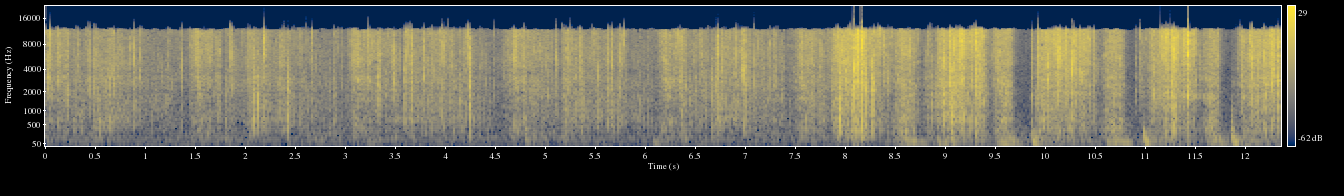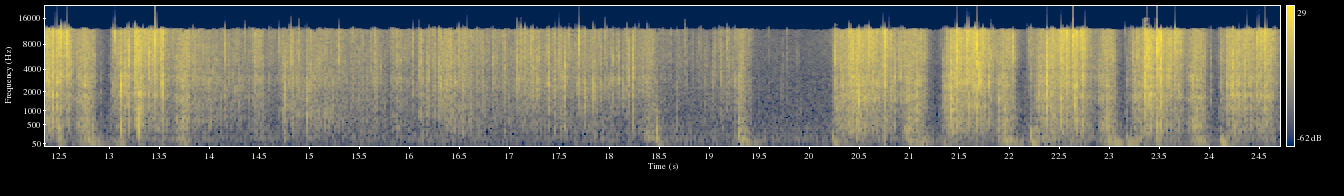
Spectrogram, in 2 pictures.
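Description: Soft slime crackles and squishes as it is stretched and squeezed by hand, close up.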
